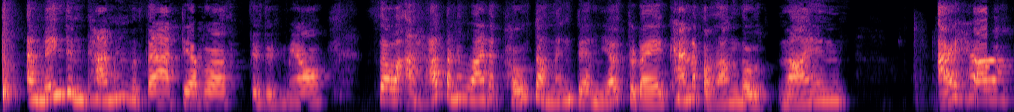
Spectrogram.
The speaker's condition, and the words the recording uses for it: Deafness. I also ran into what you're describing, being shunned because I speak or wear a bionic ear.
